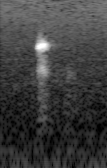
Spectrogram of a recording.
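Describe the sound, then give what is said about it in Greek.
One short, high-pitched insect chirp, like a cricket, sounds once against a quiet background with a low steady hum, then nothing follows. “Τι γρήλο έχει εκεί, τι τζιτζίκια με.”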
